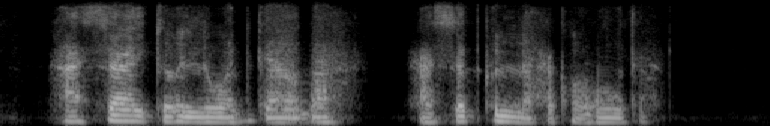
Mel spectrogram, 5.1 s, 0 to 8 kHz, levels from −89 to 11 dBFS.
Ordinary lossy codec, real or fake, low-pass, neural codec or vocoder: Opus, 16 kbps; fake; 7.2 kHz; codec, 44.1 kHz, 1.7 kbps, Pupu-Codec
